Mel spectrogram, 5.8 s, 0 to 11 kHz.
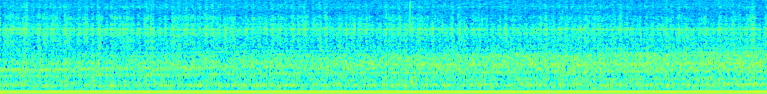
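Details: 2019 15-inch MacBook Pro with CPU under load: steady low buzz at one even pitch over faint hiss; owner unsure whether CPU or GPU is the source.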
